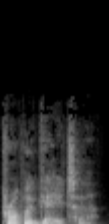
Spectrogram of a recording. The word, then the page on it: propagator: British English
